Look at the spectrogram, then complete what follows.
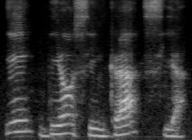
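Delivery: Idiosincrasia very slowly, i-dio-sin-CRA-sia; syllable by syllable. Shown as a demonstration. Teacher dictating for an exam, Idiosincrasia syllable by syllable. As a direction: spell out Idiosincrasia in separate, measured syllables. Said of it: "es idio".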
